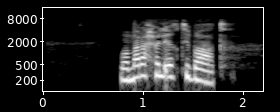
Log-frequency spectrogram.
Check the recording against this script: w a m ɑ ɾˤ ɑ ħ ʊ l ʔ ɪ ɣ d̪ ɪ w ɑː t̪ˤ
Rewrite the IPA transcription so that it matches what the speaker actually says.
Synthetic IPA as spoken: w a m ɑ ɾˤ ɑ ħ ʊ l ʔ ɪ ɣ t̪ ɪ b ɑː t̪ˤ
